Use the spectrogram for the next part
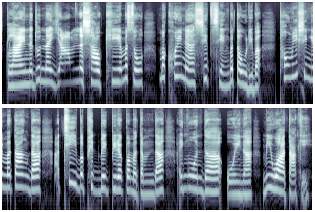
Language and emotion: Manipuri, angry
